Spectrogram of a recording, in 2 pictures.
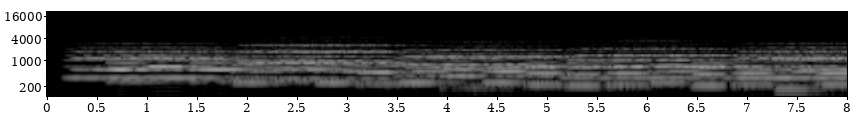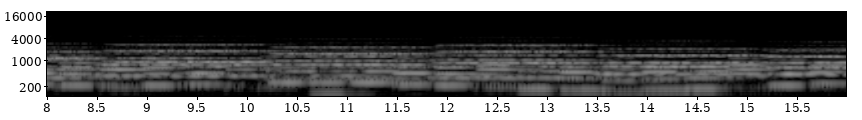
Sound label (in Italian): Esercizi di contrappunto a tre voci; Dritte Gattung; Nottebohm pagina 51 52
